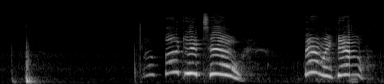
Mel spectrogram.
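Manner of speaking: very high, very loud, slow, drawn-out shouted character voice. Told they can't do it, the speaker snaps back in the Clover voice. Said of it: "Stop doing the Clover voice".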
